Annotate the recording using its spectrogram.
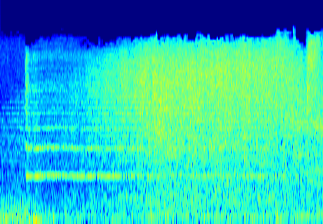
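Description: Intro of a wrestling entrance theme: a held pitched note comes in about half a second in, under a wash of noise that swells over the next few seconds and then holds.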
